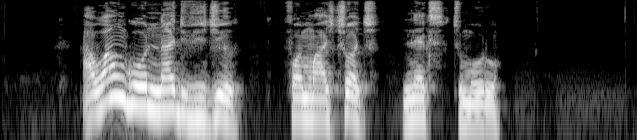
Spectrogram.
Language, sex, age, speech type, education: Nigerian Pidgin, male, 30-45, spontaneous, tertiary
